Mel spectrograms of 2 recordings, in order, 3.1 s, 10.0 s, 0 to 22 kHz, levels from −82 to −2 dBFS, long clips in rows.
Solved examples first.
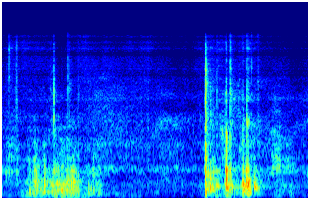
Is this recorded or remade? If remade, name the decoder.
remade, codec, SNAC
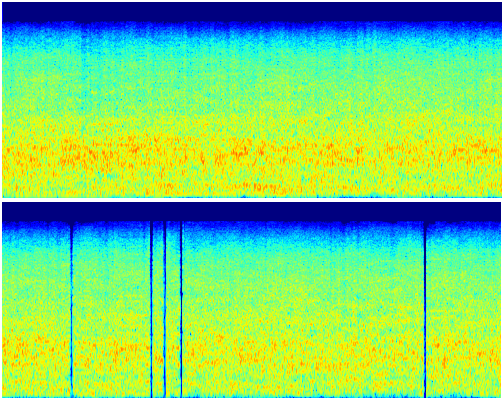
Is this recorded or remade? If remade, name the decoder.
remade, codec, SNAC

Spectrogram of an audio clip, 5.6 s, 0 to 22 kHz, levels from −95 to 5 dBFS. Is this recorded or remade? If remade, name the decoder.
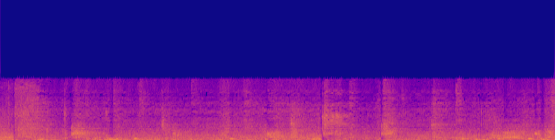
remade, codec, SNAC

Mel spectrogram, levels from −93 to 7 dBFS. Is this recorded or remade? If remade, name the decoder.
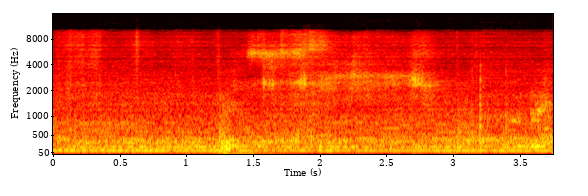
remade, codec, SNAC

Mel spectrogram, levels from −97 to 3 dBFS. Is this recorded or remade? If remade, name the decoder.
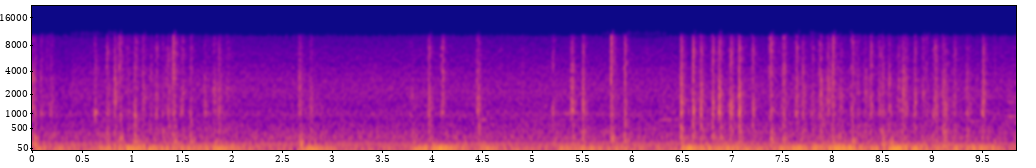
recorded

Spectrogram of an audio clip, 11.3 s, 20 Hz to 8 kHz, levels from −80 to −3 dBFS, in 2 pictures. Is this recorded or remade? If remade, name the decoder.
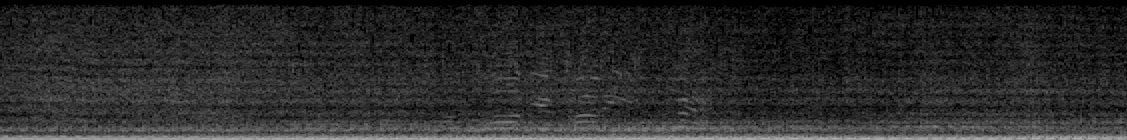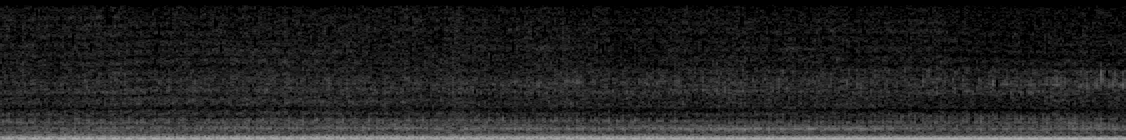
recorded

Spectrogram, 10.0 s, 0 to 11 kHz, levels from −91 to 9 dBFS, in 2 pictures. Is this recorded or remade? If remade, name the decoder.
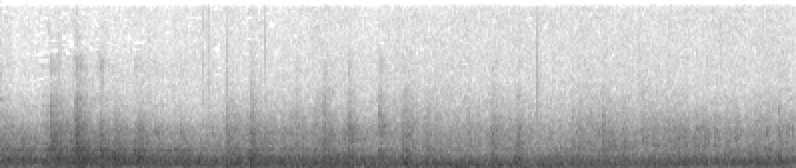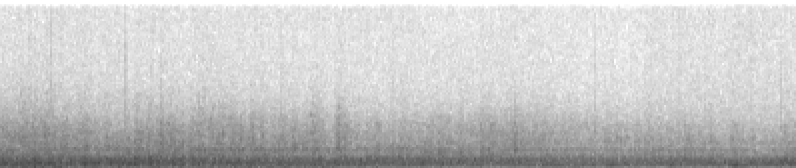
recorded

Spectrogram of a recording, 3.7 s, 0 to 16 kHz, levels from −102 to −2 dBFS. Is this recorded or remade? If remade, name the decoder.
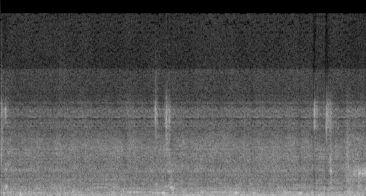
remade, codec, SNAC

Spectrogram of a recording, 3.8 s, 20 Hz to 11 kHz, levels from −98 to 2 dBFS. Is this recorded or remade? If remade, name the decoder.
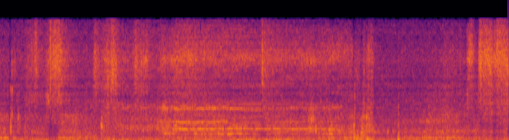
remade, codec, SNAC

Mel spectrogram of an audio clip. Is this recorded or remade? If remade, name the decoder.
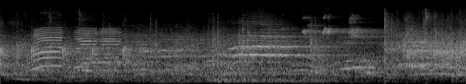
recorded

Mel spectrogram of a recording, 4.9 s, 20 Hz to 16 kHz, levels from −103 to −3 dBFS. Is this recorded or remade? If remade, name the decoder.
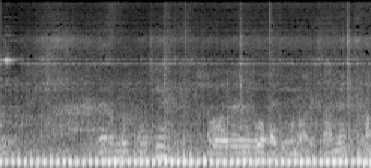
remade, codec, SNAC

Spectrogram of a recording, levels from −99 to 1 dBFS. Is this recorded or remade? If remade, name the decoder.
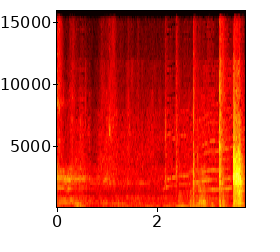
recorded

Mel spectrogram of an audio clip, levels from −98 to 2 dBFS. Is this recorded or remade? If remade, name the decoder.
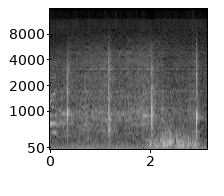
remade, codec, SNAC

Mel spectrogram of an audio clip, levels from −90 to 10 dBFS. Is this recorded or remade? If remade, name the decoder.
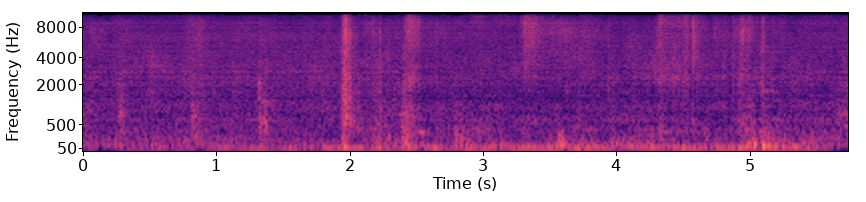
remade, codec, SNAC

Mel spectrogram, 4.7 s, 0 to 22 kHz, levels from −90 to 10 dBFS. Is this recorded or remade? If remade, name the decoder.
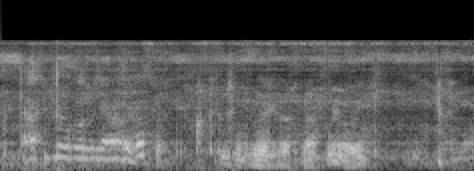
remade, codec, SNAC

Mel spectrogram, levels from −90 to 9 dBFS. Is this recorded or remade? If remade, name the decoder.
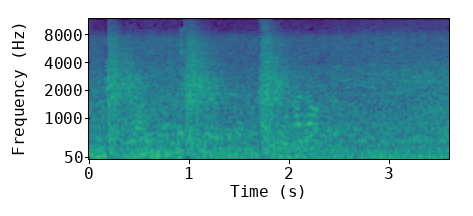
recorded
